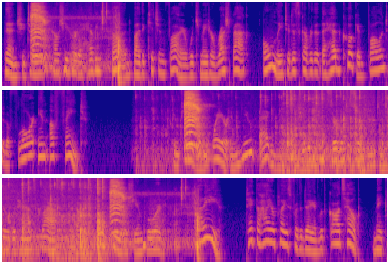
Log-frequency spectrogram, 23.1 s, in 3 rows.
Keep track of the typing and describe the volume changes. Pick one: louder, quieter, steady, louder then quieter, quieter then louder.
louder.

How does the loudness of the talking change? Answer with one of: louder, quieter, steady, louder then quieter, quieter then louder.
steady.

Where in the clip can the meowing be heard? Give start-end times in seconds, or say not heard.
0.6-2.4, 11.3-11.9, 17.6-19.4.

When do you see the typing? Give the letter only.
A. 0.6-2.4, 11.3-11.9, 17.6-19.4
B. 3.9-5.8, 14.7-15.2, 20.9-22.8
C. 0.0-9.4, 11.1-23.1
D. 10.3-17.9
D.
